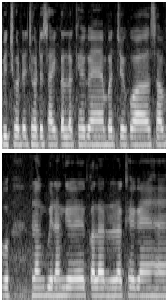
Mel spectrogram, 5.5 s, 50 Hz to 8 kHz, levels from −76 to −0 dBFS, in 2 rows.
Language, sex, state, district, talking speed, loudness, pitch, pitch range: Hindi, male, Bihar, West Champaran, 185 wpm, -14 LUFS, 160 Hz, 155-160 Hz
